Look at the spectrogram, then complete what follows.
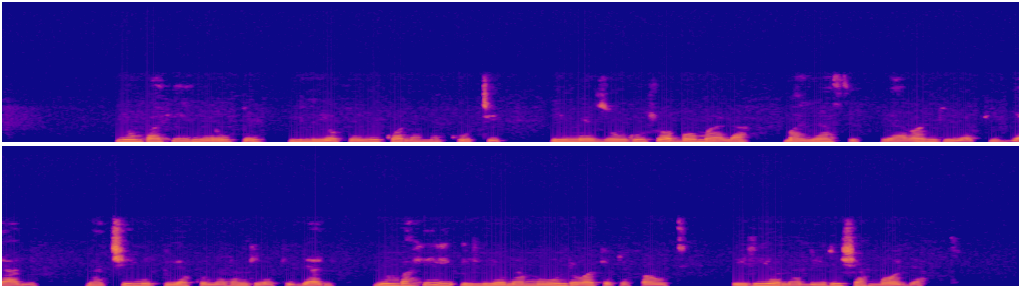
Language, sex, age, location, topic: Swahili, female, 36-49, Mombasa, government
